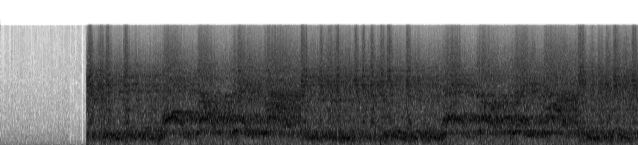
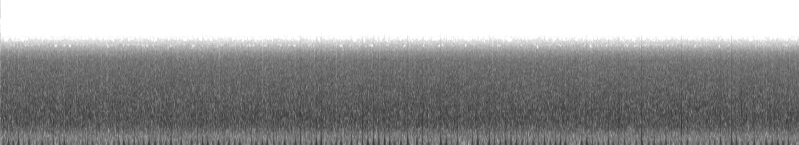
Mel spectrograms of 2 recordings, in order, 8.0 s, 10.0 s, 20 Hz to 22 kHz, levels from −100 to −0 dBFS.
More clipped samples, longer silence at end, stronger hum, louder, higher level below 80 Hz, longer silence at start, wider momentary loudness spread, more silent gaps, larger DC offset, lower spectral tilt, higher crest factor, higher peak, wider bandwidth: neither; about the same, 0 s vs 0 s; neither; first, -3 LUFS vs -22 LUFS; first, -28 dBFS vs -38 dBFS; first, 1.1 s vs 0 s; about the same, 2 LU vs 1 LU; neither; first, 1% vs under 0.1%; about the same, -4 dB/octave vs -5 dB/octave; second, 4 dB vs 22 dB; about the same, 0 dBFS vs -2 dBFS; first, 11 kHz vs 7.2 kHz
